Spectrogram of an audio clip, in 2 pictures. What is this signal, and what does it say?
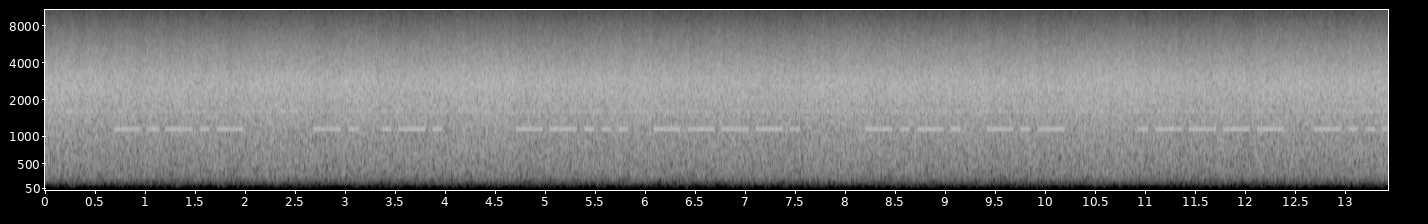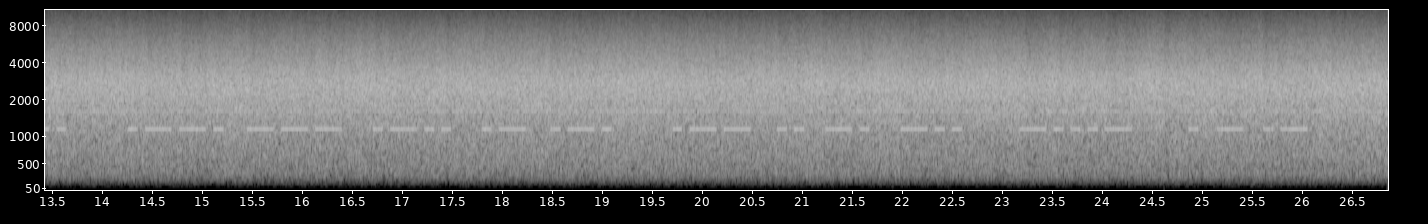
Morse code, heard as a keyed tone, hand-sent with a paddle, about 14 wpm, 1150 Hz, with heavy radio static. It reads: <KA> NR 79 CK 16 POLAR WIND <BT> ETA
